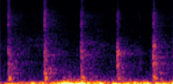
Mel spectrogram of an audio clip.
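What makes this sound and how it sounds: Taps on an aluminum fence panel of a Bennington pontoon boat, fitted with backing between the rails and panel. The evenly spaced taps sound short and dense rather than rattly, over a steady low rumble, indicating a well-constructed boat.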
